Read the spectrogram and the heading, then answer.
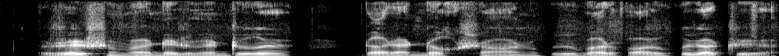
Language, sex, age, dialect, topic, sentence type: Hindi, male, 60-100, Kanauji Braj Bhasha, agriculture, statement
